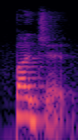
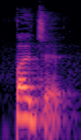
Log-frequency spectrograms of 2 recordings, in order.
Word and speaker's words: budget: and next we have budget with a stress on the first syllable budget budget so a budget is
